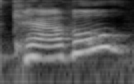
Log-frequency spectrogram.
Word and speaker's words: Cavill: properly pronounce my name it's caval rhymes of travel that rhymes with travel exactly is pronounced like travel travel nick's right yeah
